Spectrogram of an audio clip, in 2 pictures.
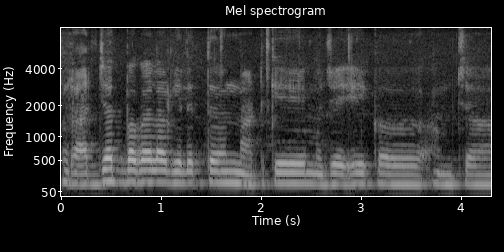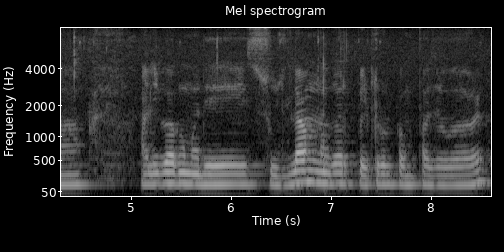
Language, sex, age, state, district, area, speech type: Marathi, male, 18-30, Maharashtra, Raigad, urban, spontaneous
